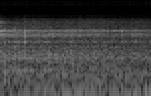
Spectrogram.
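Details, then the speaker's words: AC compressor clutch pulley removed and spun by hand, refrigerant left in; dry, gritty rumble where it should spin silently; worn AC compressor clutch pulley bearing, to be replaced. "The bearing is too noisy, and that is what we want to replace. You shouldn't hear any noise when you spin this, put it like this."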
